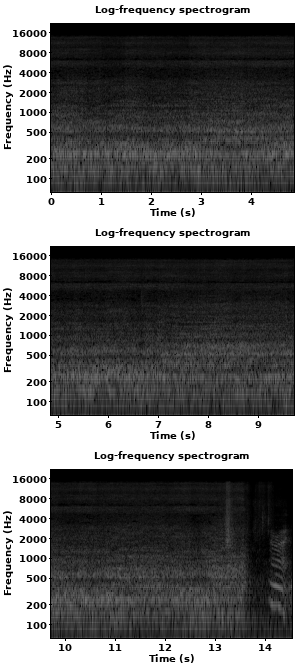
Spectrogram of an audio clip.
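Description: Handheld gas torch burning with a steady hiss as it is passed over wet acrylic paint to bring up cells; it shuts off suddenly near the end.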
